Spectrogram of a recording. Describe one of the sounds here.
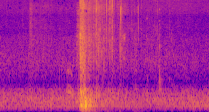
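An axe strikes into a carcass with a wet thud.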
